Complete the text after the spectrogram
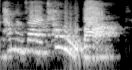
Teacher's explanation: And with the rising intonation, 他 们 在 跳 舞 吧. They are dancing, right?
